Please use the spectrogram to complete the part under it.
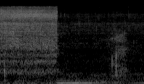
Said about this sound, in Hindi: मैंने 2 सबज मिर्चें डाली हैं एंड 2 टमाटर मैंने डाले अभी। इनको थोड़ा फ्राई करके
